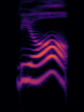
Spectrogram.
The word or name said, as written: liu2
